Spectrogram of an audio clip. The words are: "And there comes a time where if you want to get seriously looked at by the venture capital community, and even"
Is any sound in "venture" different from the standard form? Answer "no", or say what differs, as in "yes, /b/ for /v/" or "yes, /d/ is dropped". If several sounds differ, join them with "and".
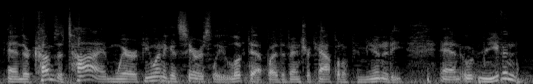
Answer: no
